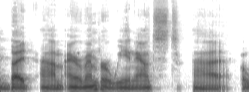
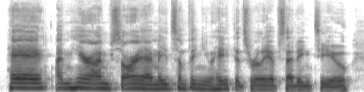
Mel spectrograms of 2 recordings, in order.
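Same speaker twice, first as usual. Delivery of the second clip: eager friendly greeting; 7 semitones higher, 4 dB louder than usual. Retold or imitated. Founder greeting angry commenters.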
